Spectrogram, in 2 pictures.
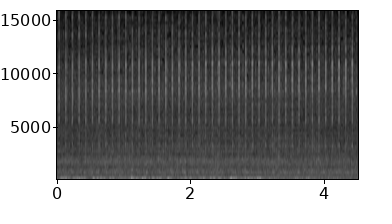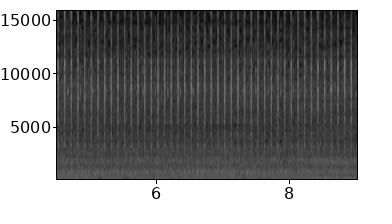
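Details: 2007 Pontiac G6 GTP at idle: a quick, light, even ticking runs steadily at about two or three per second over a smooth idle, apparently from one spot in the engine bay. The cause is unknown.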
